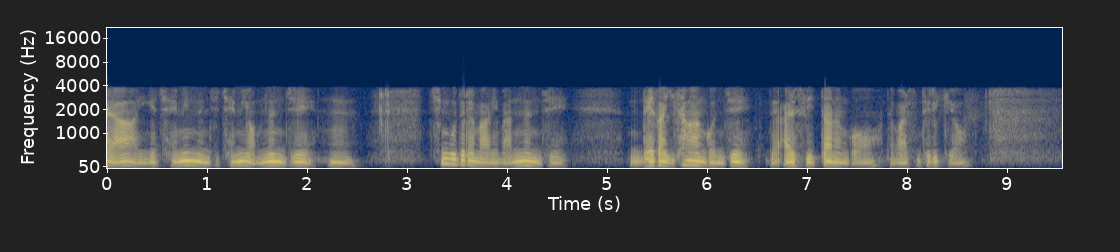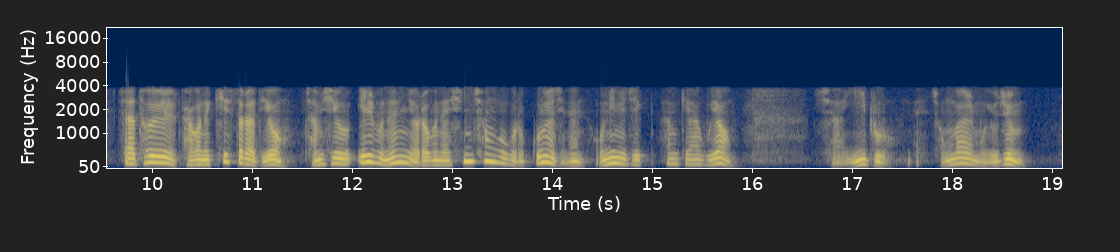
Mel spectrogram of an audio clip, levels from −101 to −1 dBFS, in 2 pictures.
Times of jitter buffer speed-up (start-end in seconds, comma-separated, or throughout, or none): none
